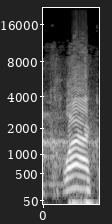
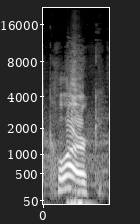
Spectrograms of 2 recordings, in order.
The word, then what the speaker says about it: Clark: I've been pronouncing Chloe's last name Clack when it is Clark.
